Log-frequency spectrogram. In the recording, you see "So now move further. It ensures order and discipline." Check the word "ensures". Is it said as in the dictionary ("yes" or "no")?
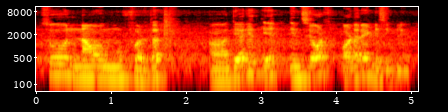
no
